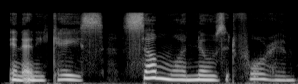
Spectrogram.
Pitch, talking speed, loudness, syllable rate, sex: 215 Hz, 180 wpm, -19 LUFS, 4.2 syllables/s, female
